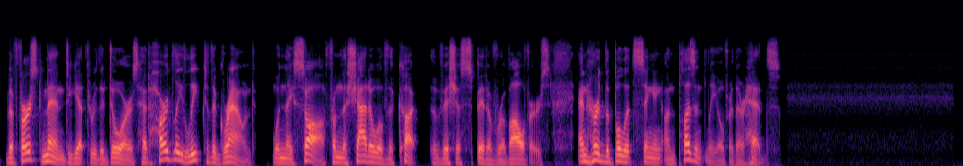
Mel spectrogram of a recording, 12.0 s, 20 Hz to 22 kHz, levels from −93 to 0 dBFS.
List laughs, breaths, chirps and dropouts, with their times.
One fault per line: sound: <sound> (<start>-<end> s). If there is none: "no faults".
no faults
